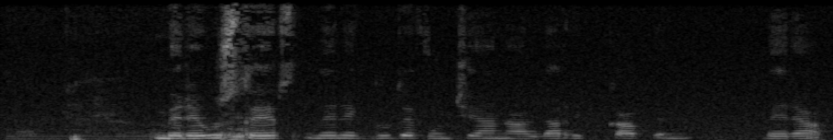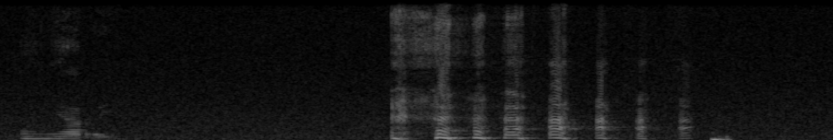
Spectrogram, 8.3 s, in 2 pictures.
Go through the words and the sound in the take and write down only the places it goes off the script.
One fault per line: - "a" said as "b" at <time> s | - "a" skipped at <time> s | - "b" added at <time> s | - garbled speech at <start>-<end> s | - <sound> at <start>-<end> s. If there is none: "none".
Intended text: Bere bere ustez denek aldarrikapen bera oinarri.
- "bere" skipped at 1.0 s
- "dute funtsean" added at 1.9 s
- laugh at 6.1-7.7 s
